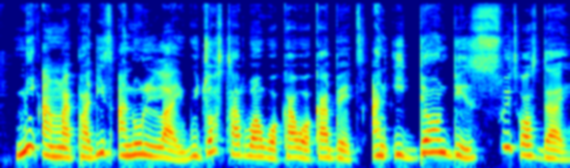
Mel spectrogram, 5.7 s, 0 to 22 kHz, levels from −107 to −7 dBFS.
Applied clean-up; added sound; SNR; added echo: none; none; none; none.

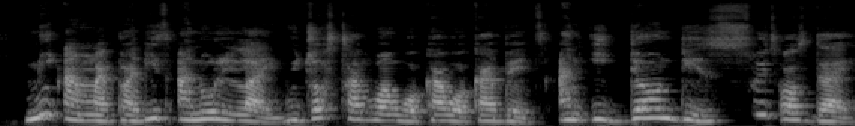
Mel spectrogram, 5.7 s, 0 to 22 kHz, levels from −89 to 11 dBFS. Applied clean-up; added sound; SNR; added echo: none; none; none; reverberation time 0.2 s.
